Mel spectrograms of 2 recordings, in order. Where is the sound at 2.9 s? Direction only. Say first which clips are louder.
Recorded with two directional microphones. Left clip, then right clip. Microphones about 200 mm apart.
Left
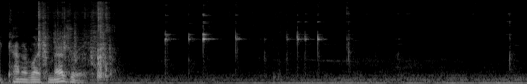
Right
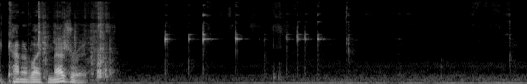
Even; 10° right (ahead or behind).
